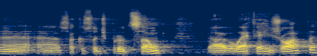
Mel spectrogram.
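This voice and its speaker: Man with a Rio de Janeiro accent, medium pitch and ordinary pitch variation. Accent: Carioca. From Rio de Janeiro, Brazil. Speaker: company CFO, award finalist. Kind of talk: award presentation speech. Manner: halting, many filler repetitions.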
